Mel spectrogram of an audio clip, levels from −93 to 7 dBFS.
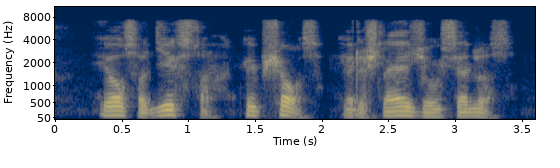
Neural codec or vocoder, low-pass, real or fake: codec, 16 kHz, 16 kbps, FunCodec, trained on Chinese and English, 50 frames a second; 7.2 kHz; fake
